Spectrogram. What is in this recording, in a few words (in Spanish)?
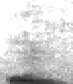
"hun", Silabas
